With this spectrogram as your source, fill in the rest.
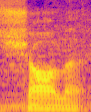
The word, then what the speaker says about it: Shallot: just take us then Charlotte's name is pronounced Sharla in Japanese her interesting cuz yeh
